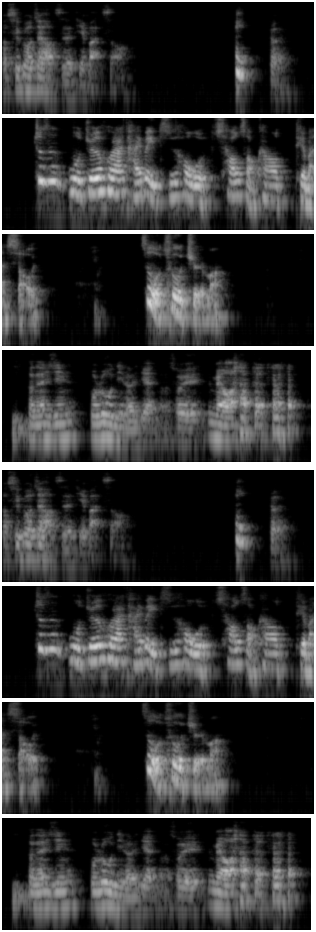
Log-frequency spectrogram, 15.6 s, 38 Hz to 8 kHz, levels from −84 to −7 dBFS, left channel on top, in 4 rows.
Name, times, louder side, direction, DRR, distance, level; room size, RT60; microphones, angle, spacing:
voice 1, 0.0-1.5 3.3-3.5 12.0-15.3, left 1 dB, 15° left, 0.8 m, -37 dB
voice 2, 4.3-8.2 9.5-10.6 11.8-12.0, left 3 dB, 85° left, 0.7 m, -30 dB
4.3 x 2.9 x 2.5 m
head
